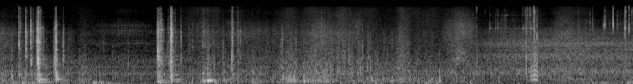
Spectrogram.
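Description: Sharp clicks and knocks from gloved hands working the metal latches of a plastic instrument enclosure and handling its cables. Two come close together near the start, another at about a second and a half, and one near the end, over a steady low rumble.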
